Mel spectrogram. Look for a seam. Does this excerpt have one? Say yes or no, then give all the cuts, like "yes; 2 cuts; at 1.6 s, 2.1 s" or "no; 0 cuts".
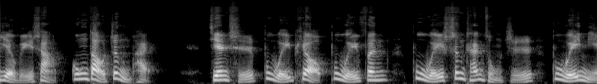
no; 0 cuts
